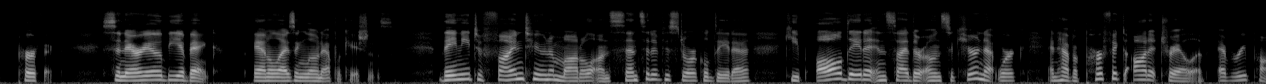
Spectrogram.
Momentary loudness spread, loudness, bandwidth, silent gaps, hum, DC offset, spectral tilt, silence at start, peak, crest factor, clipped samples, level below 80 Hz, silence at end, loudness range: 12 LU; -28 LUFS; 13.5 kHz; none; none; under 0.1%; -5 dB/octave; 0.2 s; -10 dBFS; 20 dB; under 0.1%; -56 dBFS; 0 s; 3 LU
